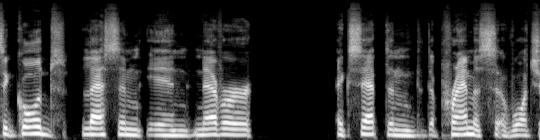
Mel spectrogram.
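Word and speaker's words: Niamh: fact that the name Neve has an MH in it. And they say, well, how can MH sound like a V?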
